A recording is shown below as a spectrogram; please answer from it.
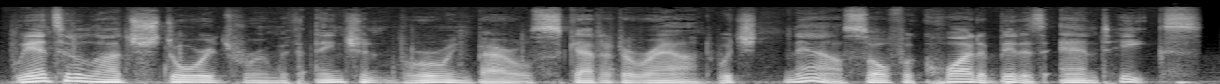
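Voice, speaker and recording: An actor with a deep, very animated, slightly mellow voice speaks fairly quickly as an anxious everyman narrating a sci-fi audio drama. His scripted first-person narration is wry, understated, and uneasy.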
